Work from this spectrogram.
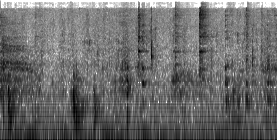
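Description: A whisk works through a crab cake mixture in a bowl, giving repeated light clinks and scrapes against the sides in an uneven rhythm, close and moderately quiet with no talking.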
